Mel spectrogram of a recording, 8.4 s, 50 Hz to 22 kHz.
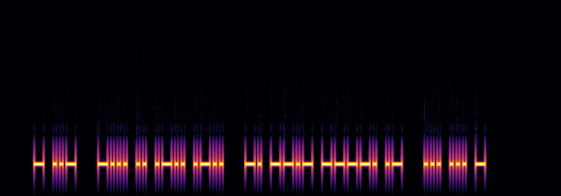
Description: Morse code, heard as a keyed tone, about 25 wpm, 700 Hz. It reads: TU BILL NQ9A SST
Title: K1USN SST QSO Practice - 25wpm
